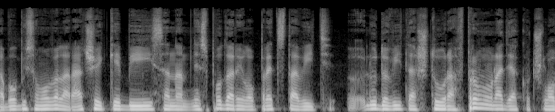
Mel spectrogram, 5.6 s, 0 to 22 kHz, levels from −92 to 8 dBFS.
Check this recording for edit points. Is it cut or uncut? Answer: uncut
